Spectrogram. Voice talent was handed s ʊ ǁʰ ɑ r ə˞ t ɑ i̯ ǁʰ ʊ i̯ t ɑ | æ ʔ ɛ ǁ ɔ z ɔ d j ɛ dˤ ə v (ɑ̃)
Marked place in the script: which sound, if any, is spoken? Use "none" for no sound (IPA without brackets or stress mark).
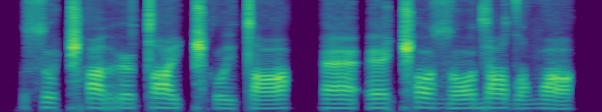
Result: ɑ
